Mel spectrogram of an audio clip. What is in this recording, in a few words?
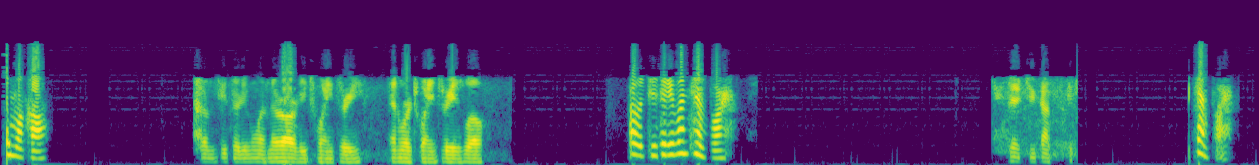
Info Sheriff Common, scanner audio trunk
